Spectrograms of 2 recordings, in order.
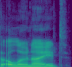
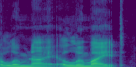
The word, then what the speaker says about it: alunite: It's no, it's alunite. I was thinking it was alumite.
